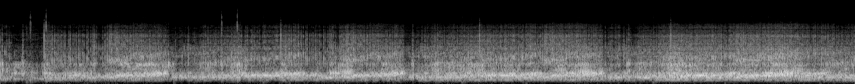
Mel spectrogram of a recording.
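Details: Continuous, uneven stomach rumbling and gurgling with occasional faint clicks: stomach growling (borborygmi).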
